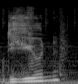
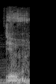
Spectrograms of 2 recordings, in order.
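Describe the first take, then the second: First: A y sound comes before the vowel. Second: No y sound comes before the vowel. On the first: "the way I would pronounce Dune would be with a Y" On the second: "So I'm saying Dune today"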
